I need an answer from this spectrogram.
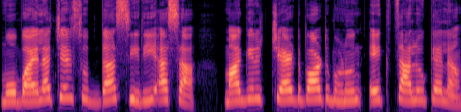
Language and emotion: Goan Konkani, neutral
